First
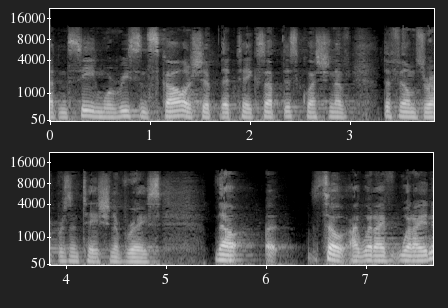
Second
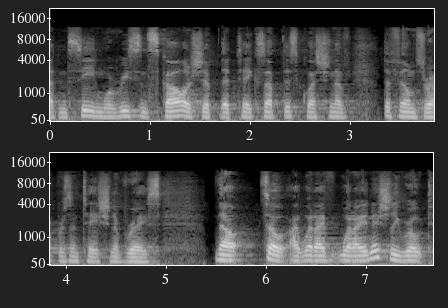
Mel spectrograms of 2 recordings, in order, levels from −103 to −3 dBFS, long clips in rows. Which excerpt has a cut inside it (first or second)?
second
